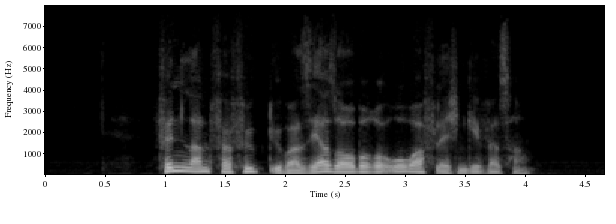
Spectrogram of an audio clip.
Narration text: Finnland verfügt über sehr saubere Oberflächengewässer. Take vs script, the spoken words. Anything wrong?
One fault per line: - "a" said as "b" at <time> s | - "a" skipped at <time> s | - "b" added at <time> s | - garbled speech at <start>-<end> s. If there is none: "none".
none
